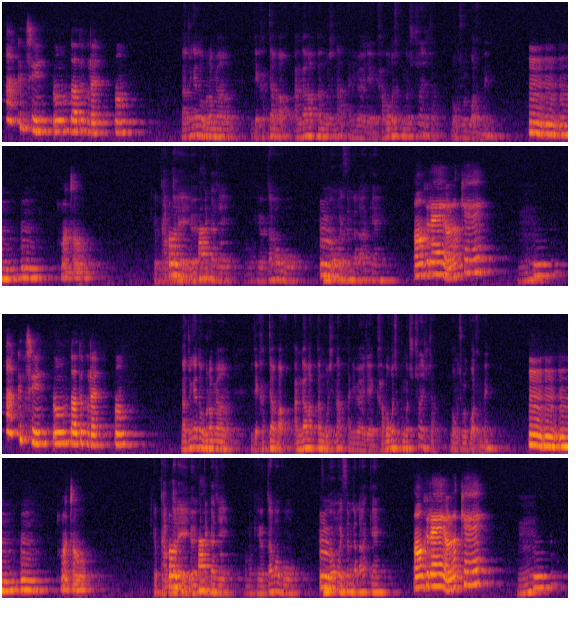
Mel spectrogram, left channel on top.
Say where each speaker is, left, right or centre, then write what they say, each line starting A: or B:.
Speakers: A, on the right; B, on the right.
A: 그치. 어, 나도 그래. 어.
B: 나중에도 그러면 이제 각자 막 안 가봤던 곳이나 아니면 이제 가보고 싶은 거 추천해 주자. 너무 좋을 것 같은데.
A: 응, 응, 응, 응. 맞아.
B: 그럼 다음
A: 그러면
B: 달에
A: 좋겠다.
B: 여행 갈 때까지 한번 계획 짜보고
A: 응.
B: 궁금한 거 있으면 연락할게.
A: 어, 그래. 연락해.
B: 음.
A: 음.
